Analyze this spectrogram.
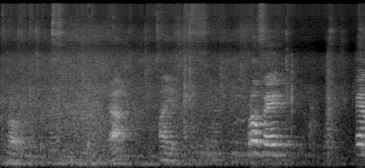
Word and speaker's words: Freud: Se escribe Freud, pero se pronuncia Freud.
